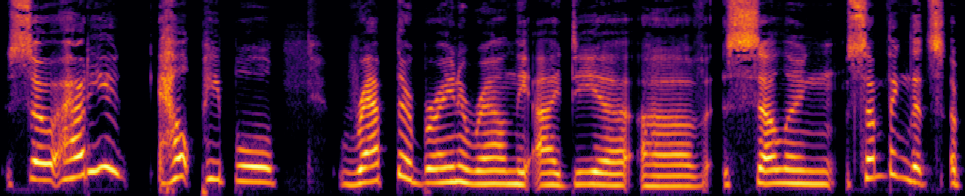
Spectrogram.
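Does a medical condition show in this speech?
No.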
